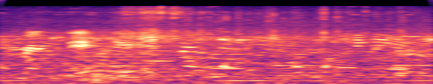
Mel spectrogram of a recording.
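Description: Indistinct chatter of passengers on a riverboat deck, several voices overlapping over a steady low rumble.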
